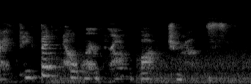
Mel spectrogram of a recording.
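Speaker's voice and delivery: whispered voice. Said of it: "whisper to him and be like".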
